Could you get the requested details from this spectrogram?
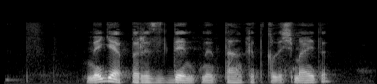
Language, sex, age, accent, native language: Uzbek, male, 18-24, Farg'ona, Uzbek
